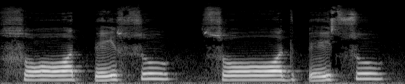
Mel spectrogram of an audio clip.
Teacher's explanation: صاد موٹا بھی ہے لیکن سیٹی والا ہے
